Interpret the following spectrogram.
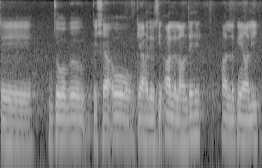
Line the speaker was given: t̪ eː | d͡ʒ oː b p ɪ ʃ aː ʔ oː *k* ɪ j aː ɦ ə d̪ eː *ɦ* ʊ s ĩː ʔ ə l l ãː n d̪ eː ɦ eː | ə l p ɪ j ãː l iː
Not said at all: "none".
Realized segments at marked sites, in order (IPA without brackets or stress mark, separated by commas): k, none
